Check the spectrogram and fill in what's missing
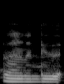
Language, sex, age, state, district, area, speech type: Malayalam, male, 18-30, Kerala, Kottayam, rural, spontaneous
